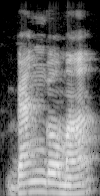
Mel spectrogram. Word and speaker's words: ব্যঙ্গমা: ব্যঙ্গমা, অনুরূপভাবে আমরা দেখতে পাচ্ছি যে এখানে ব্যঙ্গমা উচ্চারিত হয়েছে, অর্থাৎ একার রূপে উচ্চারিত হয়েছে।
